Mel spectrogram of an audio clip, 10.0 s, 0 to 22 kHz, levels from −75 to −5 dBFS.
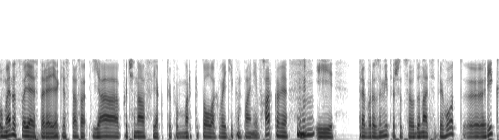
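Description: A speech clip with two timing problems, both likely from the jitter buffer side of a call. Right after "історія як я став", at about 1.62 to 1.64 s, there's a skip ahead. Roughly a second of audio just isn't there, and playback jumps straight to later material with no filler, so the two sides butt together almost seamlessly. That points to the buffer overflowing and throwing away a chunk it had queued up, cutting the delay by about a second in one go. Then from 1.75 to 3.62 s you get a jitter buffer speed-up. The talking runs at about 112% speed while the pitch stays put, so it comes across a bit rushed. The receiver is trimming tiny pitch-period-sized slivers over and over to bring the backlog down, and it shaves off something like a fifth of a second in total. Underneath all of it there's nothing above 4 kHz, which fits a G.711 mu-law call codec.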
